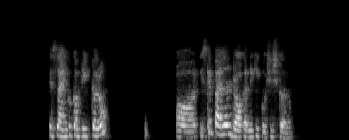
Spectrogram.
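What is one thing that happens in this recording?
A woman speaks clearly to a class.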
